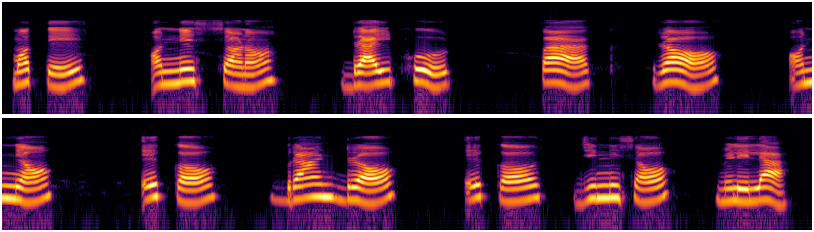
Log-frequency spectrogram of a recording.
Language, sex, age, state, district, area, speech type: Odia, female, 45-60, Odisha, Kendrapara, urban, read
